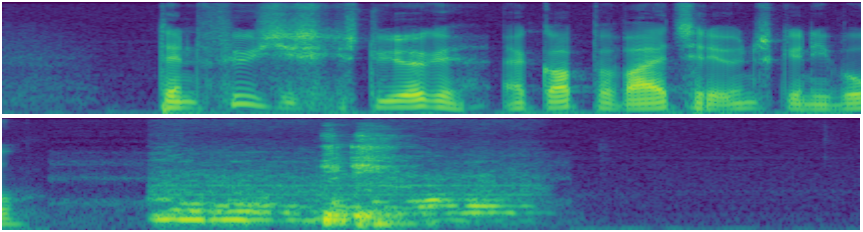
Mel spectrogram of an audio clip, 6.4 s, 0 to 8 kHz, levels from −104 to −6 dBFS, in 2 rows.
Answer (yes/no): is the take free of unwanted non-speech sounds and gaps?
no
